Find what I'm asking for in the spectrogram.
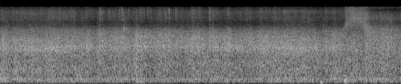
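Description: Heavy unseasonal rain with strong wind pours down hard and close in Karad, a dense, unbroken roar of drops hitting surfaces with no voices.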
